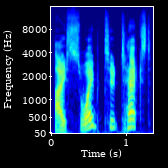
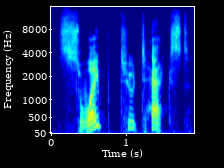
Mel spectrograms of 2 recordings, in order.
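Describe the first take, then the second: First: Said in the usual way. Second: Swipe to text drawn out slowly, stress on Swipe; slow, deliberate. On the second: Shown as a demonstration. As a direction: spell out Swipe to text word by word, leaning on Swipe.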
